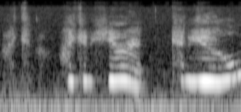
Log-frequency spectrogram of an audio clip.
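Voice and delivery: high, hesitant little voice; anxious. A narrator's reading. Piglet nearing the trap, high anxious squeak. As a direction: stammer nervously in a small high pitch. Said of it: "said Piglet anxiously".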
